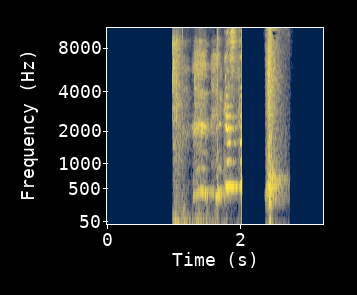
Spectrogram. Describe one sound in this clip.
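A teenage girl speaks calmly, close by.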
